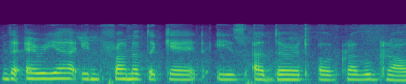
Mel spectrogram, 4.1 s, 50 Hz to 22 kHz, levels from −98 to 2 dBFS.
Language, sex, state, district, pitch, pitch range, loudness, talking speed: English, female, Nagaland, Dimapur, 210 Hz, 205-225 Hz, -17 LUFS, 190 wpm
